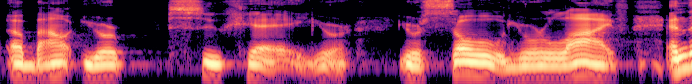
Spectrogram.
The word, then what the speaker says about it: psyche: a transliteration of the Greek word psyche. Psyche, or psyche, as we'd like to pronounce it in English, psyche, is the Greek word for, the regular translation would be soul.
